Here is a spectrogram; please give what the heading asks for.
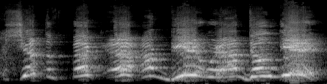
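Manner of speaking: high furious yelling; angry shout. Acted. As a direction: snap back at full volume, very high. Sketch, barber yells back angrily.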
